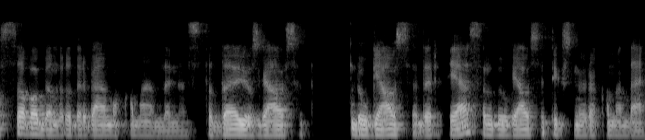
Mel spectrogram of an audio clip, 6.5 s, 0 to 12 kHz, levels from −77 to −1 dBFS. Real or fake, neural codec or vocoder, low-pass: real; none; 7.2 kHz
